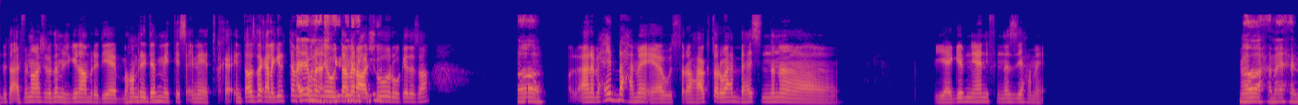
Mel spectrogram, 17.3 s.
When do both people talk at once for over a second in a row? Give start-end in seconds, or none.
4.0-5.2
